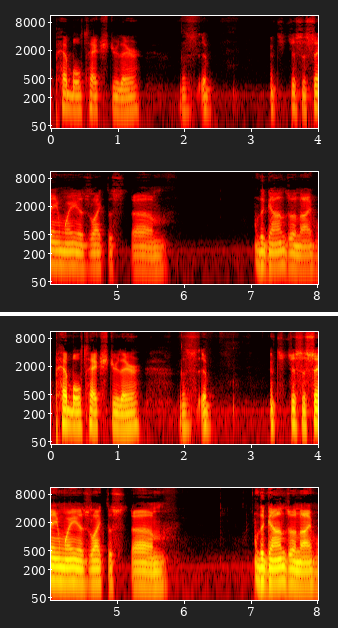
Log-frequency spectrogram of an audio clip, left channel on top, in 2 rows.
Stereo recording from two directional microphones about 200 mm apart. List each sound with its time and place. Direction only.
0.0 s speech: 30° right (ahead or behind)
7.0 s speech: 35° right (ahead or behind)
